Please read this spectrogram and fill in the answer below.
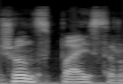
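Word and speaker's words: Sean Spicer: Шон Спайсер, уже если по-русски его произносить.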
